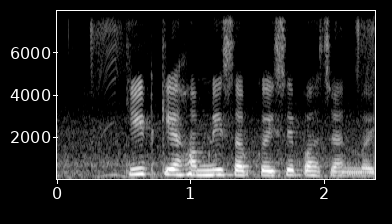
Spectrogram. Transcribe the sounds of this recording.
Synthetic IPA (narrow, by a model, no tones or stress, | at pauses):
kiʈkeɦəmnisəb̚ʱkəɪsepəɦt͡ʃanbə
